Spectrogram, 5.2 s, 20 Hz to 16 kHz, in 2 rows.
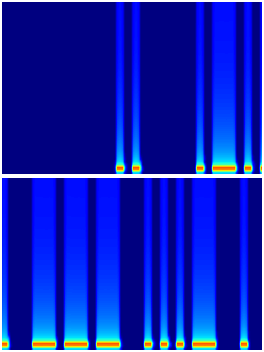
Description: Morse code, heard as a keyed tone, about 15 wpm, 700 Hz. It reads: I LOVE
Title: Sentences from Top 1000 Words - Review Part 1 - 15wpm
